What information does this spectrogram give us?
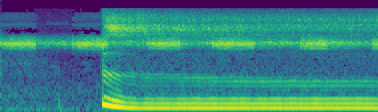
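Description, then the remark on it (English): A steady, high-pitched cicada drone pulses throughout, and after a moment a low, sustained human buzz joins in, a voice imitating the insect's sound over it. “Can you make the sound of a cicada or a cicada?”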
